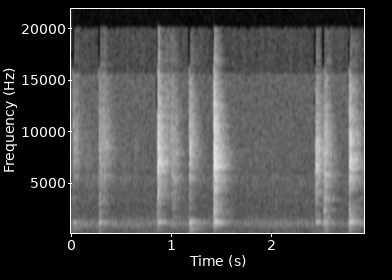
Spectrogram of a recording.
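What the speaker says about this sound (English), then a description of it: "Add in some pepper. And then all we do is stir it up." A utensil stirs Cajun-seasoned chicken with garlic salt and pepper in a metal pan, giving about seven sharp, irregular clinks and scrapes, close and fairly quiet, with no talking.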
